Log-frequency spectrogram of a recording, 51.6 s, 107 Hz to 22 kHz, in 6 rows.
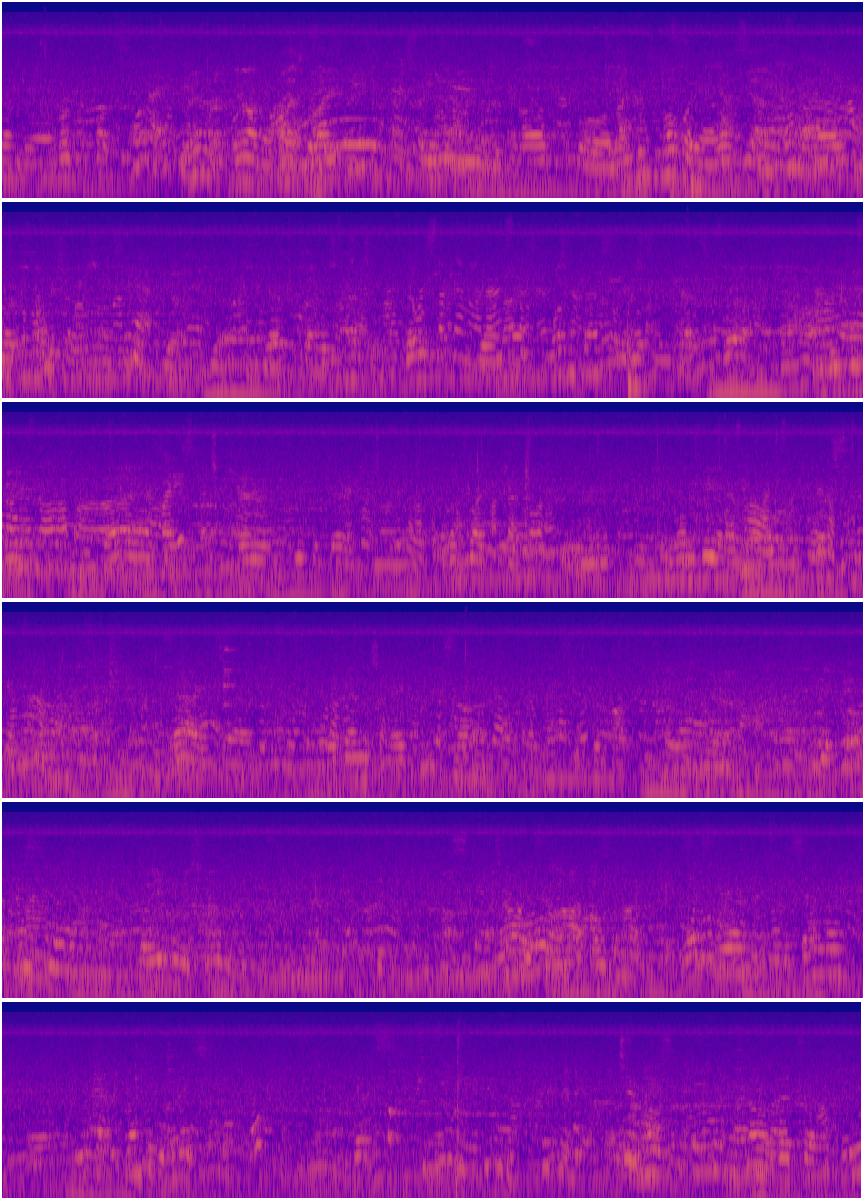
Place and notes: Ribniška ulica, Maribor, Slovenia - corners for one minute
one minute for this corner: Ribniška ulica 9
24 August 2012, 20:53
